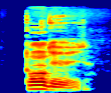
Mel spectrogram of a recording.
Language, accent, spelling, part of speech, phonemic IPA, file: French, France, pondeuse, adjective / noun, /pɔ̃.døz/, LL-Q150 (fra)-pondeuse.wav
- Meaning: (adjective) female equivalent of pondeur; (noun) 1. an egg laying hen 2. a woman who gives birth to many children; a breeder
